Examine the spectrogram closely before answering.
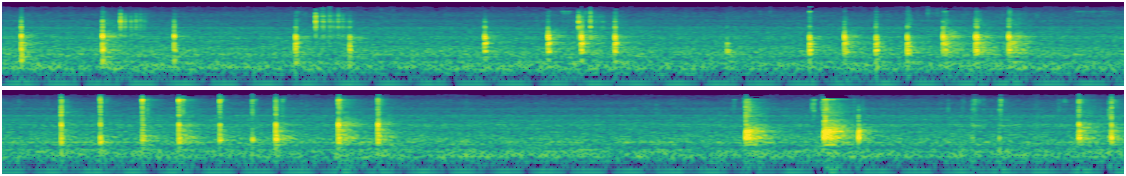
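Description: Brass pin-tumbler lock plug being tapped and shaken over a pinning tray to dump out its pins and springs: irregular runs of small sharp metallic clicks and taps, the loudest few a little after nine seconds.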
